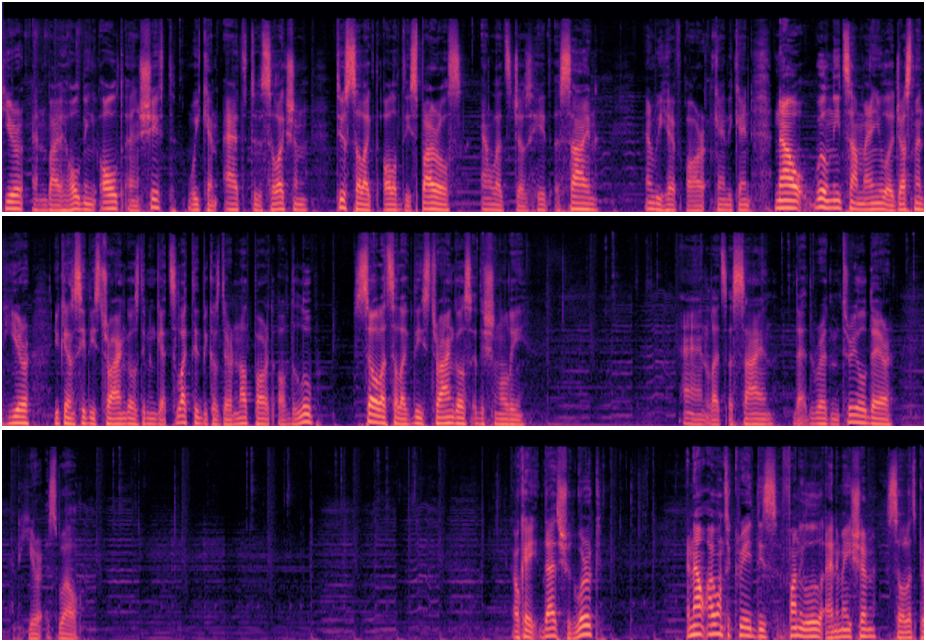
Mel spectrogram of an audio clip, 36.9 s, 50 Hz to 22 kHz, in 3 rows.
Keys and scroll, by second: 32.2 Tab, 36.7 shift+a.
